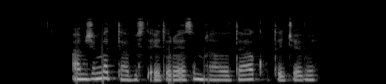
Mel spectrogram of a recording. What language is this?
Georgian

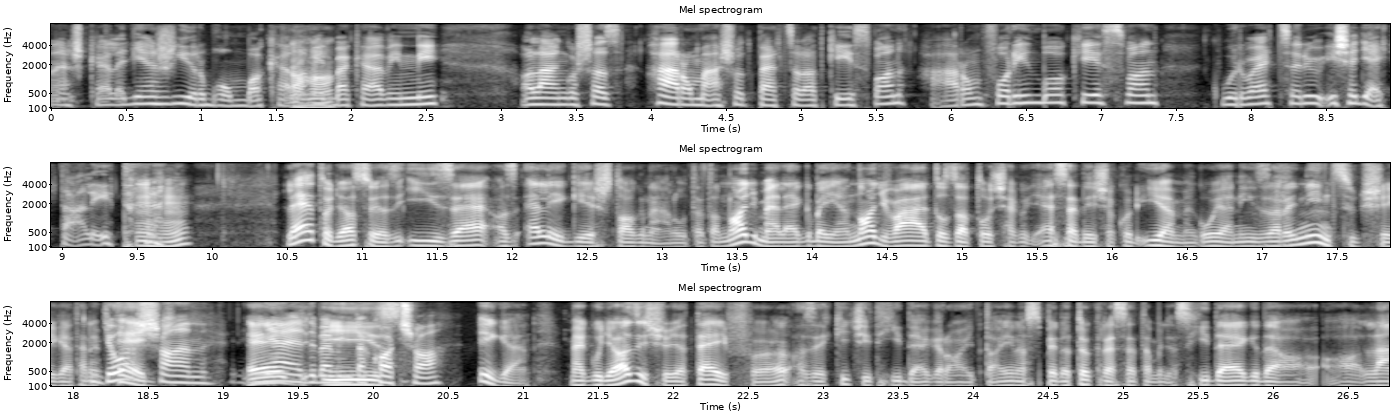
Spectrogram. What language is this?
Hungarian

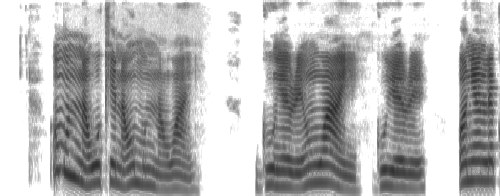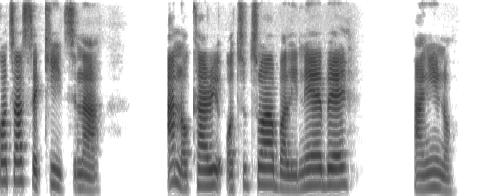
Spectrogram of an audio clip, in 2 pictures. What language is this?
Igbo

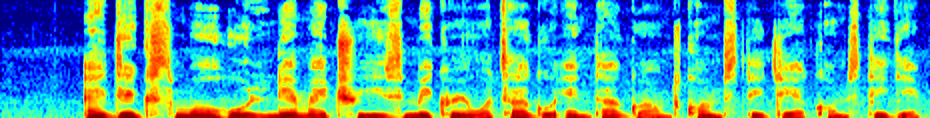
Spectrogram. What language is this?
Nigerian Pidgin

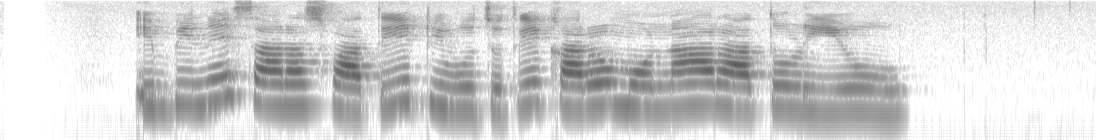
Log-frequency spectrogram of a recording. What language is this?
Javanese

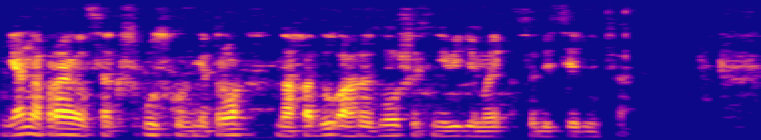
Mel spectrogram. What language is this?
Russian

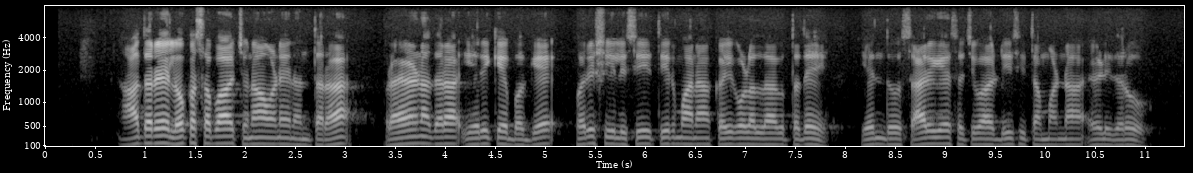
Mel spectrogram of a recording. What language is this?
Kannada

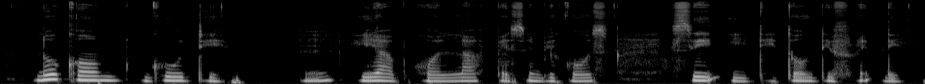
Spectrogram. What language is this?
Nigerian Pidgin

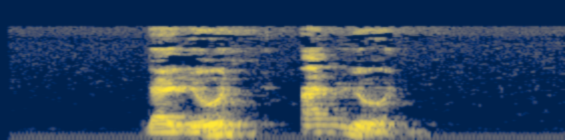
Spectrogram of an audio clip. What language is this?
Catalan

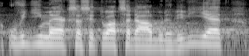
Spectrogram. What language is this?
Czech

